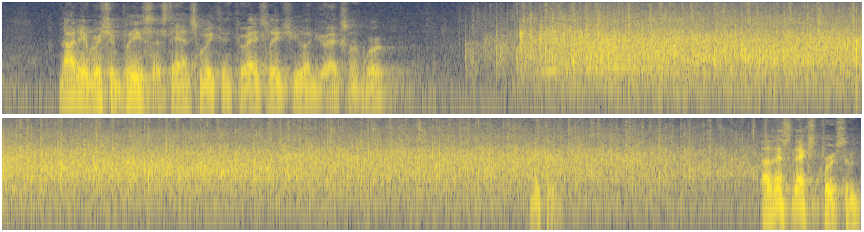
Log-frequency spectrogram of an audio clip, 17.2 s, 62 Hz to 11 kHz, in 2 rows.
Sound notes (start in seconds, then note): 4.5 applause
